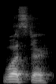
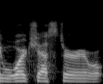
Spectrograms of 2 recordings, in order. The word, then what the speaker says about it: Worcester: Worcester. Yeah. Worcester. Yeah. Yeah. If you say Warchester or Worker, you're just going to get laughed at in mass. It's Worcester.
